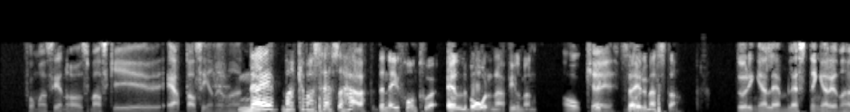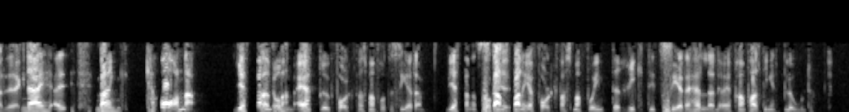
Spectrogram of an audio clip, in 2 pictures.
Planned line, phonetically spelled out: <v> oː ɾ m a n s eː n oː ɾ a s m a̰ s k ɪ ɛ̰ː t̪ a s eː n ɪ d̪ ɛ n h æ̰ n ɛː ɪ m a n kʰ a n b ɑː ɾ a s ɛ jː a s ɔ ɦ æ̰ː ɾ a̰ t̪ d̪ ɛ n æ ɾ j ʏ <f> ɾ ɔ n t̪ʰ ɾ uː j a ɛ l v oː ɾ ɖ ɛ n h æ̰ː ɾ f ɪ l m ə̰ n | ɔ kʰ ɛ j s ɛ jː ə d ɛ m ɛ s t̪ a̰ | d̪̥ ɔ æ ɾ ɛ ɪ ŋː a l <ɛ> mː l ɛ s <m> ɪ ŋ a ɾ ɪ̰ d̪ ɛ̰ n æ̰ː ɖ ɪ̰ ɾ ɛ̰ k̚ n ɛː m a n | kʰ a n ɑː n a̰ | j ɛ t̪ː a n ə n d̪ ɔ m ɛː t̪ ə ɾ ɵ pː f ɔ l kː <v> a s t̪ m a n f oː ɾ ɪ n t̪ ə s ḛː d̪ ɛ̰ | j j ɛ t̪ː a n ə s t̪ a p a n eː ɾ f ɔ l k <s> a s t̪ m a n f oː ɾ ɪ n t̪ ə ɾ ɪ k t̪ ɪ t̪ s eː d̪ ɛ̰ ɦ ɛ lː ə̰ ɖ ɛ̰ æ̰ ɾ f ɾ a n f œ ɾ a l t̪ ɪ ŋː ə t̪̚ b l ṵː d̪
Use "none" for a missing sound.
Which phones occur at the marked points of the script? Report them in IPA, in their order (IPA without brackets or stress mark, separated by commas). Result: f, f, ɛ, n, f, f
